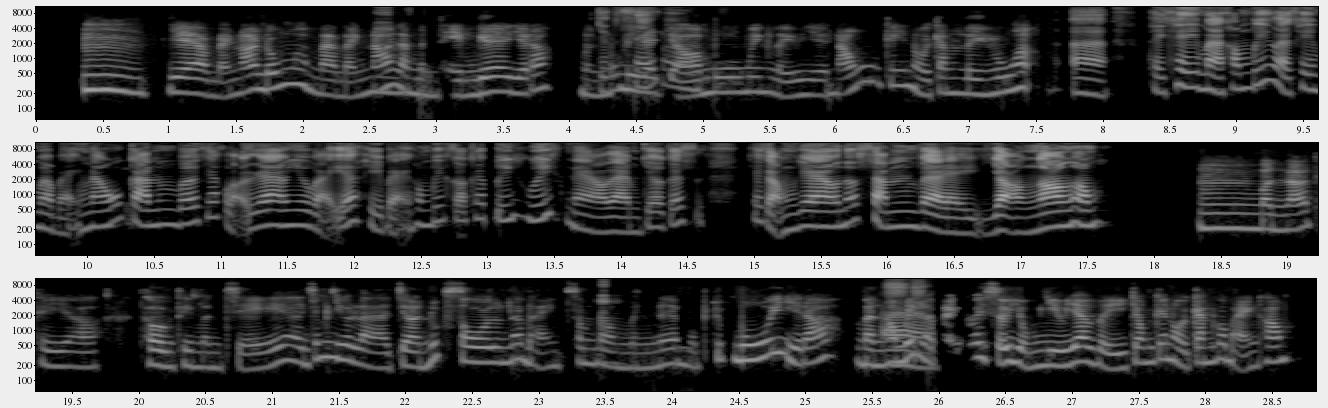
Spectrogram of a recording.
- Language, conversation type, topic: Vietnamese, unstructured, Bạn có bí quyết nào để nấu canh ngon không?
- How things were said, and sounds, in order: other background noise; tapping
